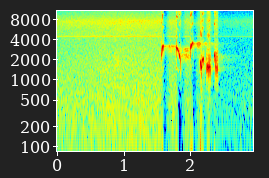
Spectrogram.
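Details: Nok dok taeng bird, a singing bird recorded 8 September 2023 and said to be out and singing nonstop, gives one quick phrase of six loud whistled notes. The notes hop between high and mid pitch and end in a falling slur. A faint hiss runs behind it.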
